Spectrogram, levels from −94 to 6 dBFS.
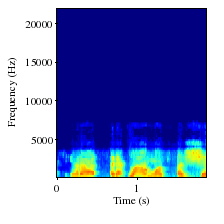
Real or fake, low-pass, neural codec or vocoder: real; 7.2 kHz; none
